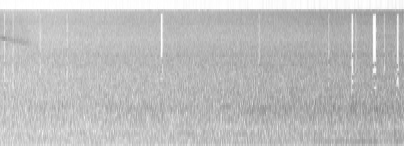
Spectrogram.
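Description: Chiltern Railways diesel multiple unit running into a station platform, growing steadily louder as it draws near. Once the cab has passed, a steady low engine hum comes through under the wheel and running noise.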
